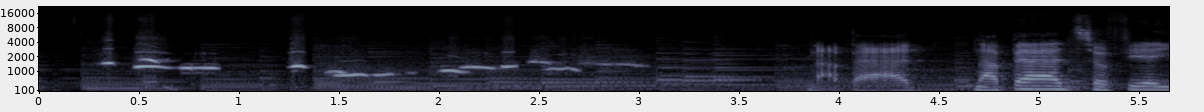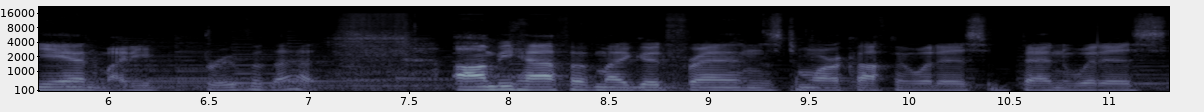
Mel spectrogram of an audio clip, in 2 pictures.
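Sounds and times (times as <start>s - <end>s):
person whistling a short bouncy tune: 0.2s - 3.1s
speech: 4.1s - 11.2s.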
